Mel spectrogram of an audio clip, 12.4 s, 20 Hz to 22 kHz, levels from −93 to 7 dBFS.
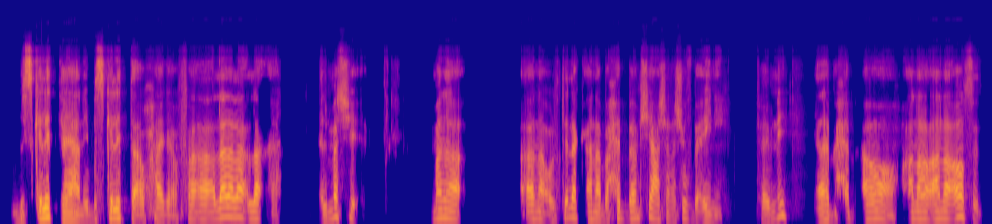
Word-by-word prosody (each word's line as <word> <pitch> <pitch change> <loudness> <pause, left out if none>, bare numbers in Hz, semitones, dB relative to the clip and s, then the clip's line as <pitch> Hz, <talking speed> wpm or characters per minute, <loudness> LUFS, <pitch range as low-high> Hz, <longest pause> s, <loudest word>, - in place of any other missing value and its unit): بِسْكِليتَّة 145 +2 +4
يعني 110 -3 +3
بِسْكِليتَّة 150 +3 +2
أو 105 - -1
حاجة، 115 -3 -3
ف - - -11
لا، 130 0 +2
لا، 170 +2 +7
لا، 170 -2 +4
لأ، 140 0 +3 0.8
المشي 140 +7 -2 1.0
ما 150 +2 +1
أنا 145 -4 +2 0.8
أنا 135 -1 +1
قُلت 115 +3 -7
لك 160 0 +1
أنا 125 0 0
باحب 140 +3 -4
أمشي 150 0 -1
عشان 125 -3 -2
أشوف 130 +3 -8
بعيني، 105 -8 -7 0.4
فاهمني؟ 135 - -7 0.4
أنا - - +2
باحب - - -5 0.2
آه، 140 -7 0 0.2
أنا 135 0 +3
أنا 145 0 +3
قاصد. 175 -1 +1
135 Hz, 140 wpm, -22 LUFS, 120-150 Hz, 1.0 s, لا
